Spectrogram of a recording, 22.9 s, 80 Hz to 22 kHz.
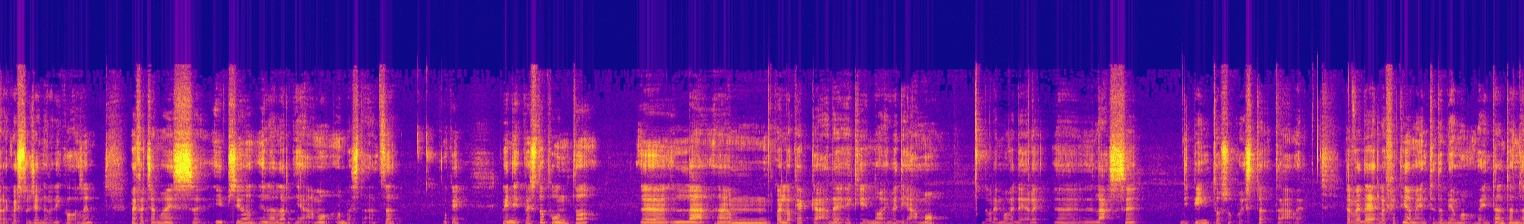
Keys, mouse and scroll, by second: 6.0 click, 7.2 scroll down 1, 17.5 middle click, 22.6 click.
